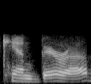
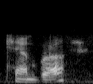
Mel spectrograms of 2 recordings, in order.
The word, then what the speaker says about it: Canberra: Looks like it should be pronounced Canberra, but everyone there pronounces it Canberra.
